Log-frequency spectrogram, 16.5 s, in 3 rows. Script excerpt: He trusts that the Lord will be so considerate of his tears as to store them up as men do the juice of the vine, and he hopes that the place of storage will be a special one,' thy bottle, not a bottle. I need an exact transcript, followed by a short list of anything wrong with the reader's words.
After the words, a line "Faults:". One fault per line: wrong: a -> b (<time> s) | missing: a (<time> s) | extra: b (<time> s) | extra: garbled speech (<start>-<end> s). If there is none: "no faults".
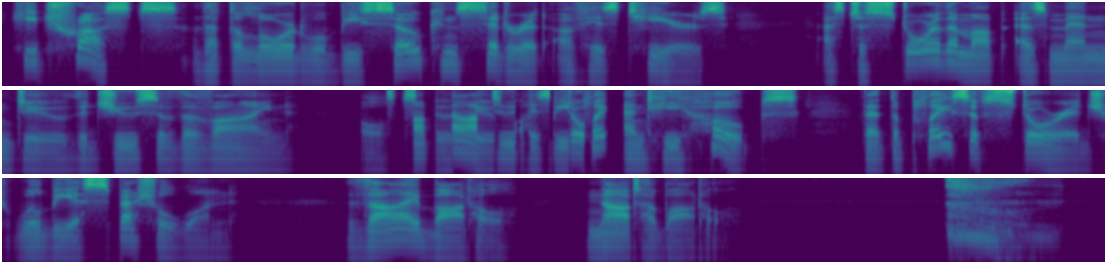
He trusts that the Lord will be so considerate of his tears as to store them up as men do the juice of the vine, [garbled] and he hopes that the place of storage will be a special one,' thy bottle, not a bottle.
Faults:
extra: garbled speech (7.3-8.5 s)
